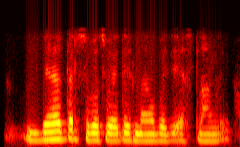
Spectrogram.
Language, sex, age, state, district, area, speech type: Kashmiri, male, 60+, Jammu and Kashmir, Kulgam, rural, conversation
